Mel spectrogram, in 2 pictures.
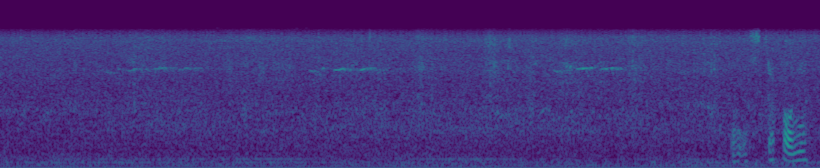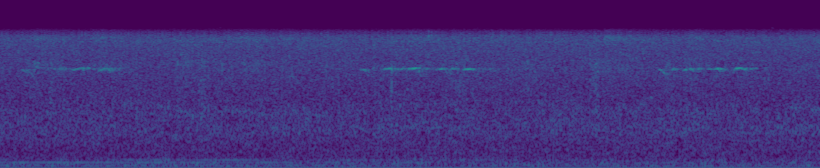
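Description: Dry leaves rustle under a cat's paws.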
